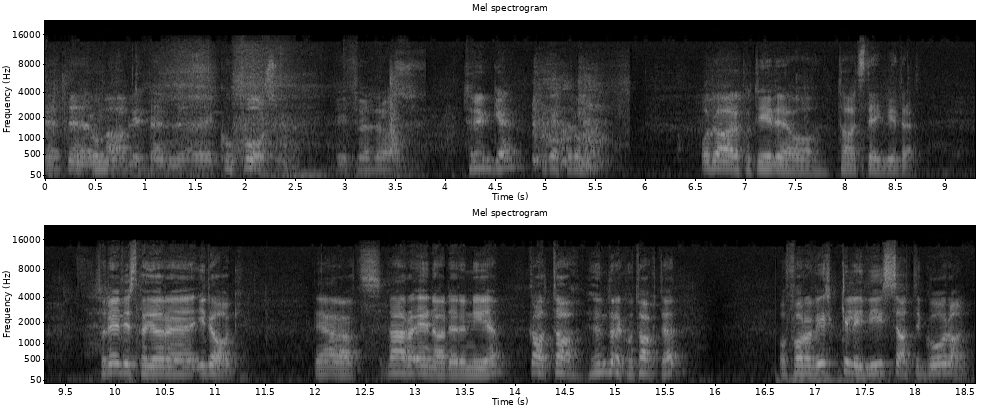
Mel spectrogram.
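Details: Adult male instructor; fluent speech.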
